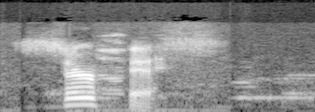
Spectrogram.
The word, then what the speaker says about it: surface: was telling you uh surface oh oh okay pronunciation okay uh first syllable stress surface the first part is like awah sound just an uh surface the top of the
